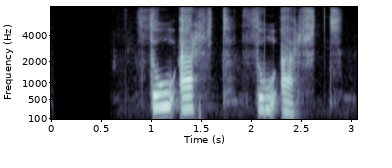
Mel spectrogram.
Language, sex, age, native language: Icelandic, female, 18-19, Icelandic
